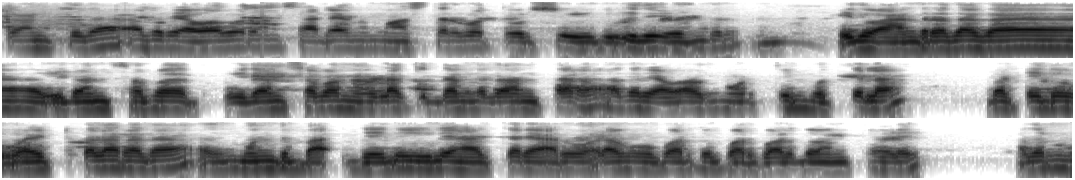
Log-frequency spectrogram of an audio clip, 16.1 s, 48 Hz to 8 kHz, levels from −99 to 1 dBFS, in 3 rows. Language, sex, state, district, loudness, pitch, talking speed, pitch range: Kannada, male, Karnataka, Gulbarga, -16 LUFS, 115 Hz, 135 wpm, 110-125 Hz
